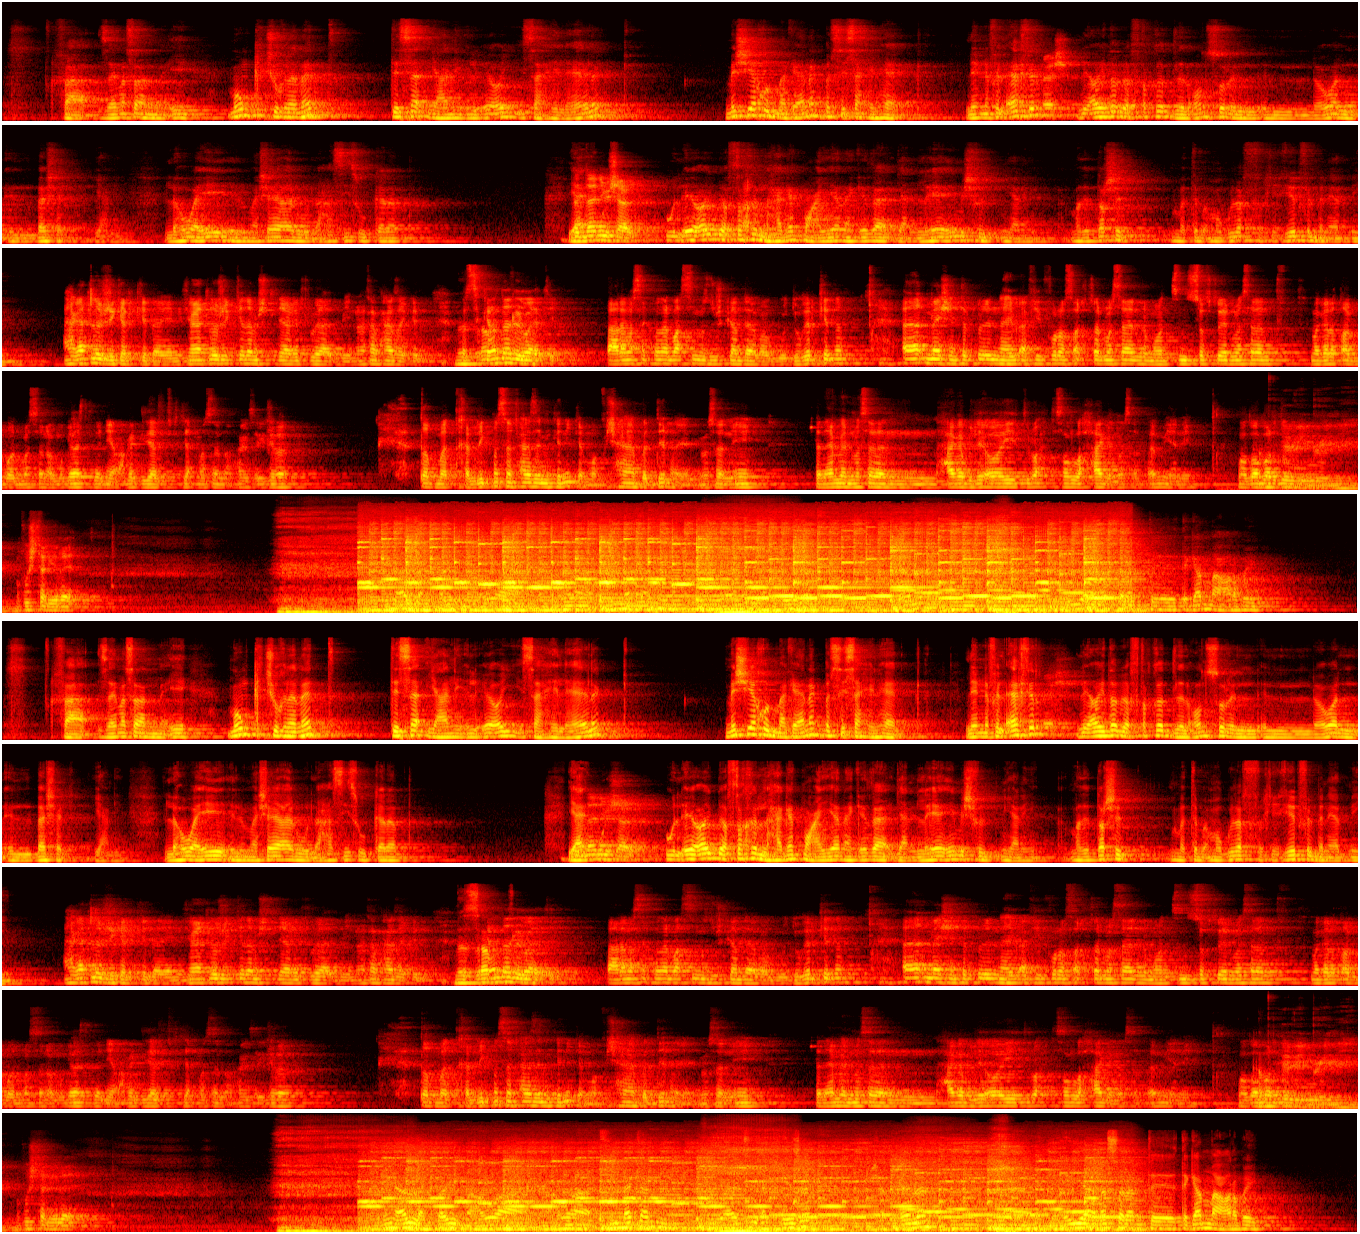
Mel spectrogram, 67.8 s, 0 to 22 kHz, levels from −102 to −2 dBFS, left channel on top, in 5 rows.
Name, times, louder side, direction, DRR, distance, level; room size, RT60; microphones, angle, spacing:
voice 1, 0.5-1.9 2.3-3.2 3.9-6.0 7.2-9.0 9.6-10.4 10.7-14.2 14.5-14.8 15.2-17.6 19.2-19.6 20.2-23.9 24.2-24.8 25.2-27.2 31.6-32.0 53.2-53.5 58.0-62.4 62.9-63.6 64.2-66.8, right 4 dB, 75° right, 11 dB, 0.4 m, -33 dB
voice 2, 19.3-19.9 21.0-21.1 27.7-32.7 33.2-39.8 40.2-43.6 44.4-48.2 48.8-52.6 53.0-54.0 54.4-55.0, left 3 dB, 35° left, 8 dB, 0.4 m, -36 dB
Breathing, 53.3-54.3 56.9-58.4 60.6-60.7 61.2-62.3 63.2-64.3, equal, 50° right, 1.1 m, -34 dB
sound 1, 57.8-65.5, left 3 dB, 85° left, 0.6 m, -25 dB
7.9 x 4.6 x 4.6 m, 1.4 s
head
